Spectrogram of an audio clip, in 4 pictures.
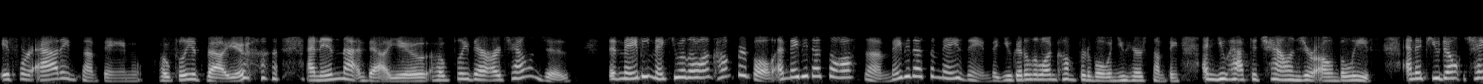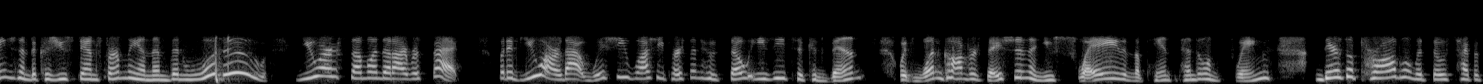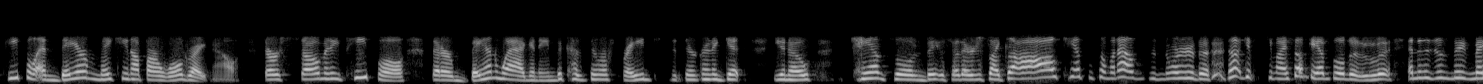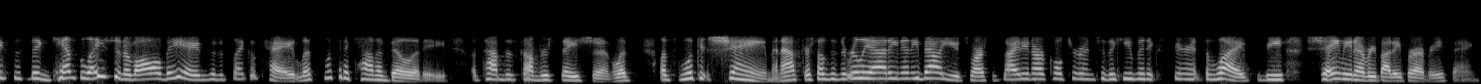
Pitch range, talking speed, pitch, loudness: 210-280 Hz, 200 wpm, 240 Hz, -23 LUFS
